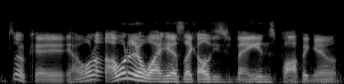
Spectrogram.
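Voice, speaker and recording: A man's voice: mid-range voice, very animated, fast talker, sharp tone, no echo, highs cut off. A man with a mid-range voice riffs casually as co-host of a fan commentary. He is crude and jokey, swears freely and likes mock quotations. The sound is dry, with little room to it. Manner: crude, profane, breaks into mock voices and quotes.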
